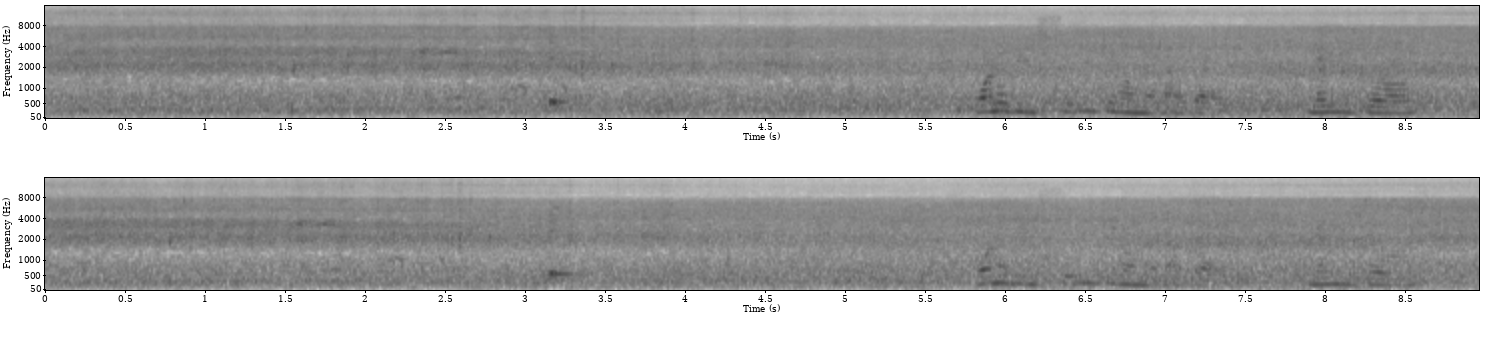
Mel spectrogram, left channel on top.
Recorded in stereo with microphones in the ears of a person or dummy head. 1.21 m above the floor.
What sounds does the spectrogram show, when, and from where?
3.1 s a cowbell: 30° left (ahead or behind), 3.5 m
5.8 s a woman speaking: 70° left (ahead or behind), 1.5 m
